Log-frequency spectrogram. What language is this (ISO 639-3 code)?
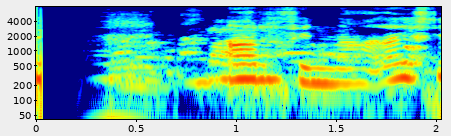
isl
